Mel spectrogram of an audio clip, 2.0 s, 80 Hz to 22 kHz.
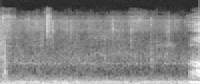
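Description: Steady low road rumble inside the cabin of a BMW i3s electric car on the move, with a faint click about half a second in. Speech begins near the end.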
